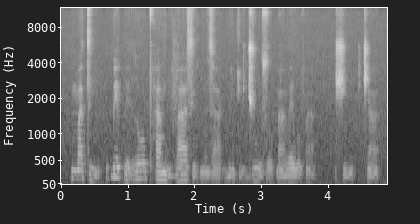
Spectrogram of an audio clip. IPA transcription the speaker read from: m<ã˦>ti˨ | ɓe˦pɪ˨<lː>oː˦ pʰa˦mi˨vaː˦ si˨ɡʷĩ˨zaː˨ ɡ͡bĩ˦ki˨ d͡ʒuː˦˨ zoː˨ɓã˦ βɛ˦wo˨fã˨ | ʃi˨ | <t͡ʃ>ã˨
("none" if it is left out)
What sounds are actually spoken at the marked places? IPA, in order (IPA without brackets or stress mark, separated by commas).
a˦, r, t͡ʃ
